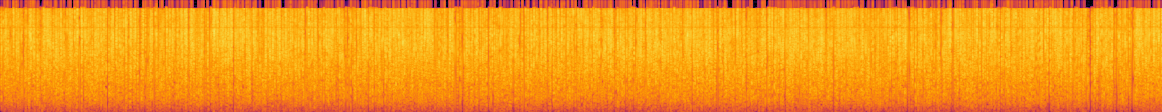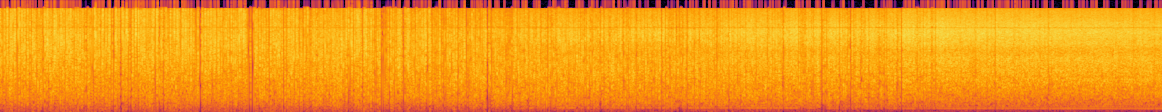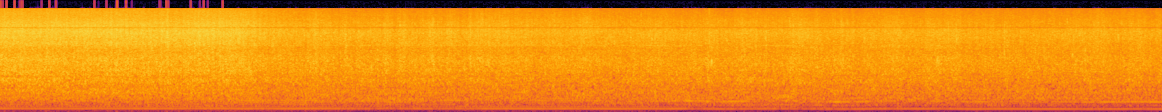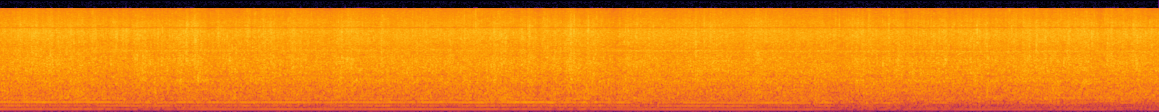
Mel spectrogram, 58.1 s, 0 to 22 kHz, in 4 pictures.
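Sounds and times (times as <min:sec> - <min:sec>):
watercraft engine and jet drone: 0:00.0 - 0:58.0.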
